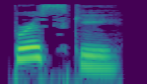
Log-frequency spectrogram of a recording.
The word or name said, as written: brisky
